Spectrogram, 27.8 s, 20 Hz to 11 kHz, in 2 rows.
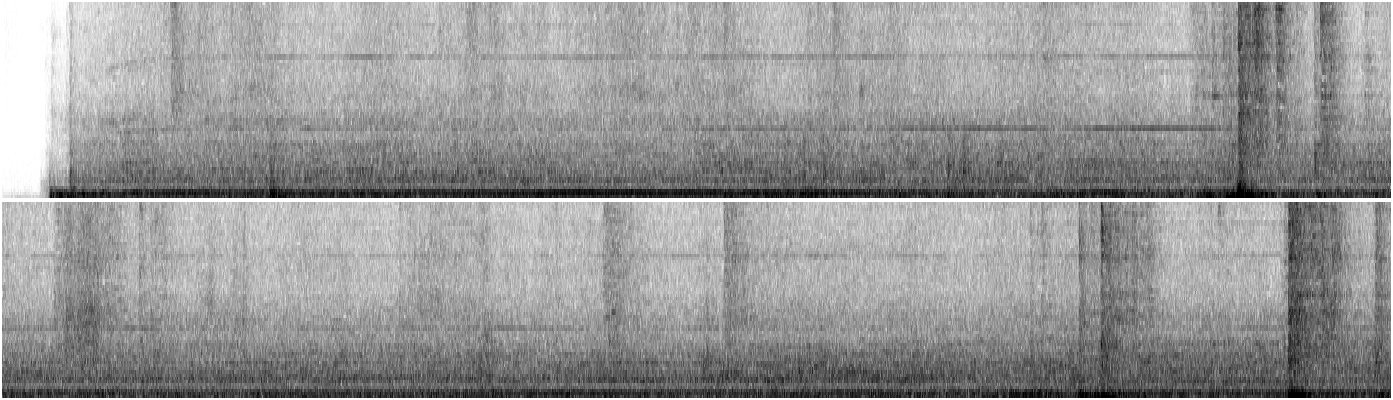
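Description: Vacuum cleaner switched on about half a second in, its motor spinning up and then running steadily. A few knocks and clatters sound over it, loudest about 12 seconds in and near the end.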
